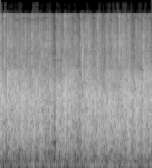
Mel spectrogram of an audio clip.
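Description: Church congregation applauding to acclaim Jesus at a morning worship service, a dense steady wash of clapping hands that fills the whole moment without pause or voices on top.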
